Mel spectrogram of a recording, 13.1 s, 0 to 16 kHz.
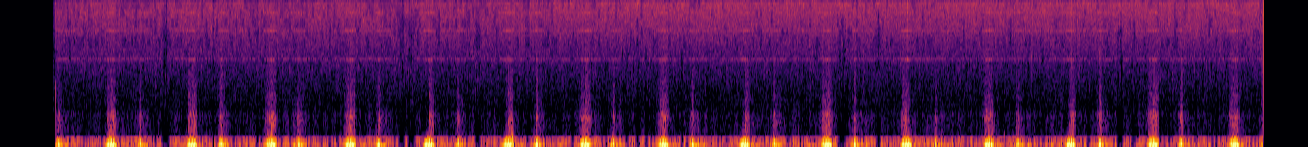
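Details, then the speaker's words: Regular heartbeat at about 75 a minute, heard with an intelligent stethoscope with synchronized ECG over the tricuspid valve area, fourth to fifth left intercostal space: heart sounds at tricuspid area. "first listen to the atic valve area second listen to the pulmonic valve area third listen to the trusper valve"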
